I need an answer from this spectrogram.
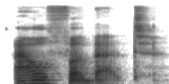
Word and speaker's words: alphabet: line ala alha bet alphabet second word whirl wind Whirlwind third word rig rigle and the fourth word nuck o knuckle now you'll notice that the F sound in alphabet is spelled pH the r sound in wriggle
